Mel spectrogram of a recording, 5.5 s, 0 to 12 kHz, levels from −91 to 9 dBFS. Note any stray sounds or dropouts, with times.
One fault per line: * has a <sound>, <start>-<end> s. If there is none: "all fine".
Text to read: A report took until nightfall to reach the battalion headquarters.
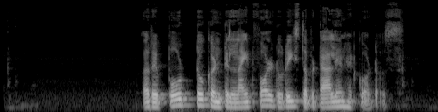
all fine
